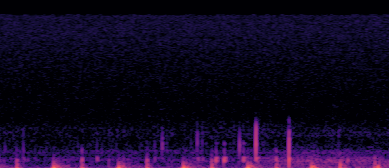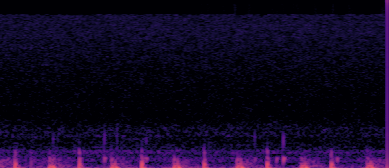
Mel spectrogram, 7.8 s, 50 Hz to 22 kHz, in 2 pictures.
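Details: Steady low thumping heartbeat, about 94 beats a minute, with faint hum underneath; first recorded heartbeat file.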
